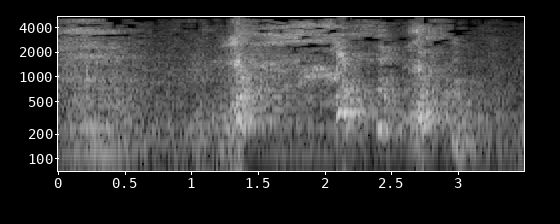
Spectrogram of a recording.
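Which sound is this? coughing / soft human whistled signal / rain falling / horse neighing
coughing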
